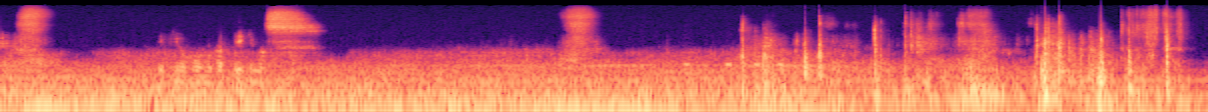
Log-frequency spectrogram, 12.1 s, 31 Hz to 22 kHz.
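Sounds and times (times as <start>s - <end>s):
car engine and road rumble: 0.0s - 12.0s
sharp clicks and knocks: 7.4s - 12.0s.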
